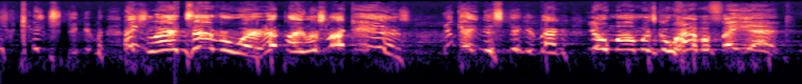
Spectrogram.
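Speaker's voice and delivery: very high-pitched mock alarm; frantic protest. Dad objecting to daughter's sloppy folding, frantic mock protest. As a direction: act out a dad in a comic panic.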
